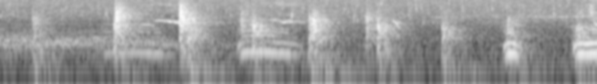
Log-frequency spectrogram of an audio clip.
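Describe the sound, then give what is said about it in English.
A night bird that sleeps in the daytime and flies at night gives several short, low hooting calls, fairly loud, with a series of dull knocking taps happening between and under them. “Is that a bird? Yes, it is. This is a bird. This bird doesn't sleep at night.”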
